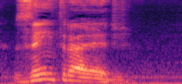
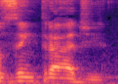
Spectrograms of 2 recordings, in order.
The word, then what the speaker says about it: Zentraedi: veio da raça chamada zentraedi né ou semtrad Bom depende da pronúncia de cada país que acabou de nossa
